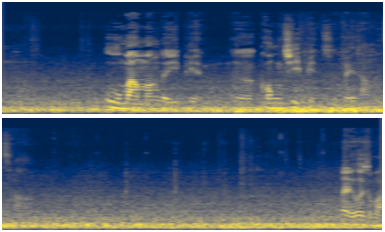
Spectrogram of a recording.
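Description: A car engine hums and tyres rumble steadily on the road, heard from inside the car.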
